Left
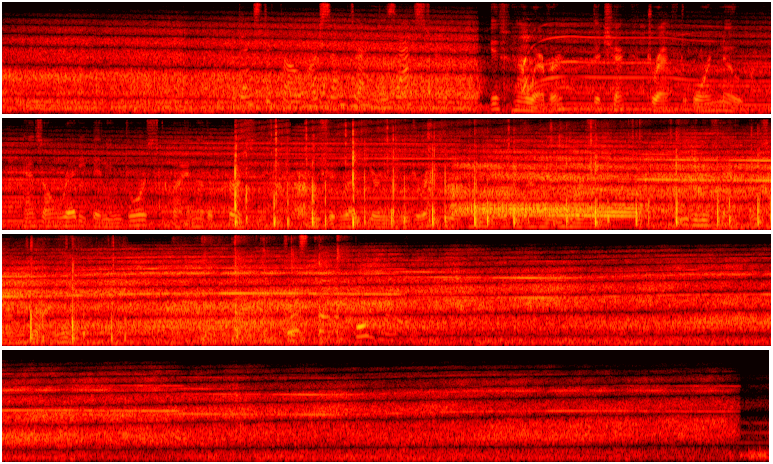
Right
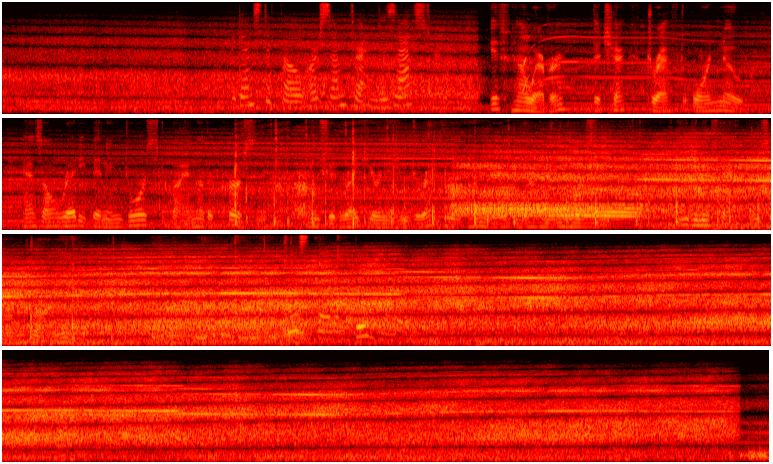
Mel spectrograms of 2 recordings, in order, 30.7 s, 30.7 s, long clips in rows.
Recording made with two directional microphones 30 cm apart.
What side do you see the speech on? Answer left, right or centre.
centre.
